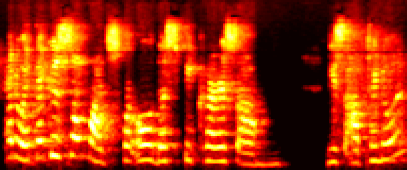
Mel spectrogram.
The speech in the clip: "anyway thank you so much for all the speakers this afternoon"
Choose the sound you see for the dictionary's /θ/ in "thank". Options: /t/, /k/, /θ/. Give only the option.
/t/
